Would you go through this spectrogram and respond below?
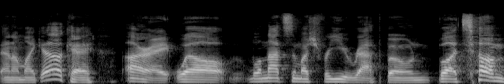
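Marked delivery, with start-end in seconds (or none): none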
